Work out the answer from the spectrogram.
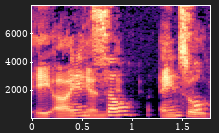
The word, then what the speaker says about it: Ainsel: My Ainsel, I'm not sure how you pronounce that. Ainsel, yeah.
